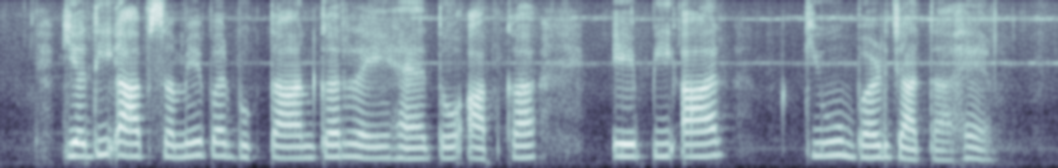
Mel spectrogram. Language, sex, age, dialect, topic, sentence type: Hindi, female, 36-40, Hindustani Malvi Khadi Boli, banking, question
